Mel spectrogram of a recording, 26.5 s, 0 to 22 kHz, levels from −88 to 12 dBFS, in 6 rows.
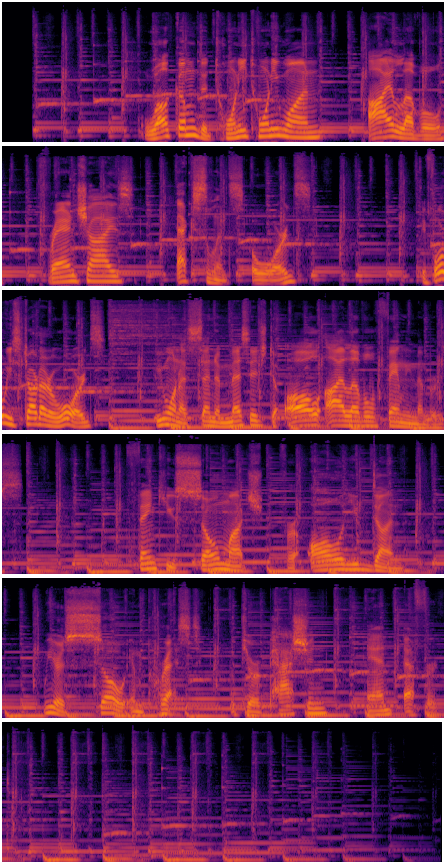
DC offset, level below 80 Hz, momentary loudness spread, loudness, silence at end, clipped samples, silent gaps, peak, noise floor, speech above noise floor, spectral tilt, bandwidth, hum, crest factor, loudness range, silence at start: under 0.1%; -36 dBFS; 17 LU; -19 LUFS; 0.75 s; under 0.1%; none; -4 dBFS; -52 dBFS; 34 dB; -4.5 dB/octave; 19.5 kHz; none; 16 dB; 9 LU; 0.3 s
